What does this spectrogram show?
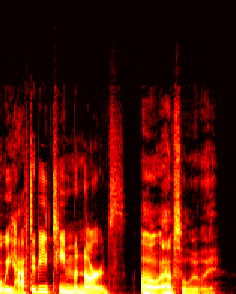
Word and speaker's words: Menards: was like reading a Menard's commercial ad and she pronounced it Minards Minards yeah oh no it was so funny Menards Minards I don't know people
